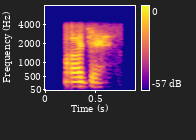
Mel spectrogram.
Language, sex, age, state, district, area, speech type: Nepali, female, 45-60, West Bengal, Kalimpong, rural, conversation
